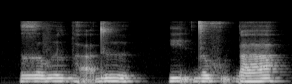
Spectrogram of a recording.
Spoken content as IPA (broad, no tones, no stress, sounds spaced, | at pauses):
ɣ ə β ʉ l bʱ a̰ d ʉ | j ḭ d ə xʷ ḭ ɠ a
